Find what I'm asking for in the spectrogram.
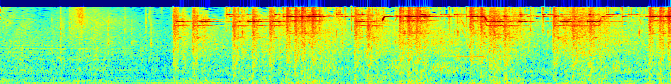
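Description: Gunfire in the video game Sleeping Dogs: a continuous dense clatter of shots and mechanical noise fills the scene at moderate level, with no voices.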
